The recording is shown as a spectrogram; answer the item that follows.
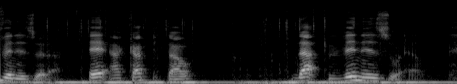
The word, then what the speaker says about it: Venezuela: Interessante sobre a pronúncia do nome do país. É mais comum que a gente veja em francês sem o acento. Mas, na verdade, o que a gente diz em francês é Venezuela.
